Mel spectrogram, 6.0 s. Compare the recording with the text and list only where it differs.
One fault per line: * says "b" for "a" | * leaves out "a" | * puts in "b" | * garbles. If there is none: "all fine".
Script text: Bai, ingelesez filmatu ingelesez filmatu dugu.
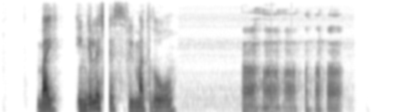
* leaves out "ingelesez filmatu"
